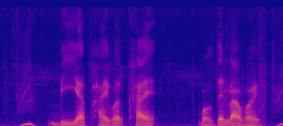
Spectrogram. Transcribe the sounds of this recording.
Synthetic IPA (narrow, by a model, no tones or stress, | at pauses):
bijapʰajbəɾkʰae | bəɦut̪elabɦoj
